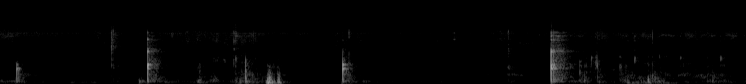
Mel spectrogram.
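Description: Wooden rolling pin rolling out a ball of dough on a wooden board, with scattered knocks and clatter as the pin meets the board; the loudest knock comes about five and a half seconds in.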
